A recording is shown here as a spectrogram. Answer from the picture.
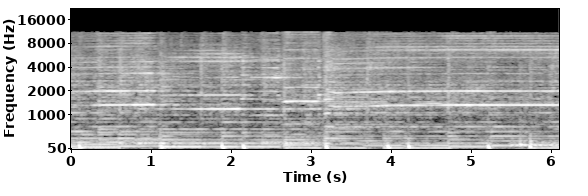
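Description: Instrumental passage of a rock song: a drum beat about twice a second over bass, with long held high melody notes, the longest through the second half.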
